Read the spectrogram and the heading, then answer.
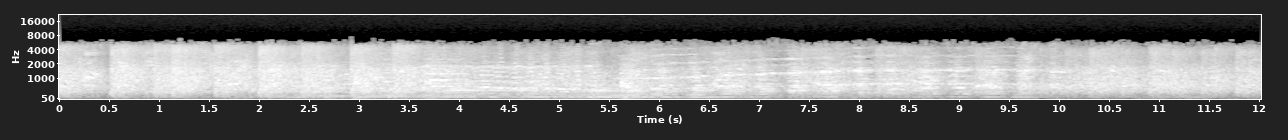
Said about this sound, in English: The rebels fought wildly to get out of the canyon, but the soldiers outnumbered them. Men and horses, wheeling and fighting, raised a huge cloud of dust.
